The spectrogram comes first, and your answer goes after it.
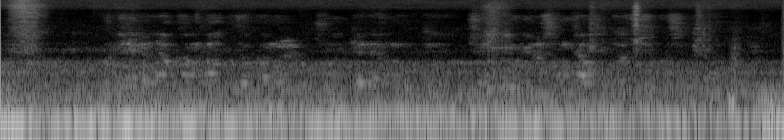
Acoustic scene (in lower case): car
